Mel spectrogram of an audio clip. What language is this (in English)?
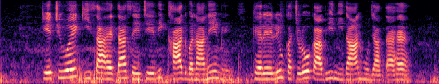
Hindi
